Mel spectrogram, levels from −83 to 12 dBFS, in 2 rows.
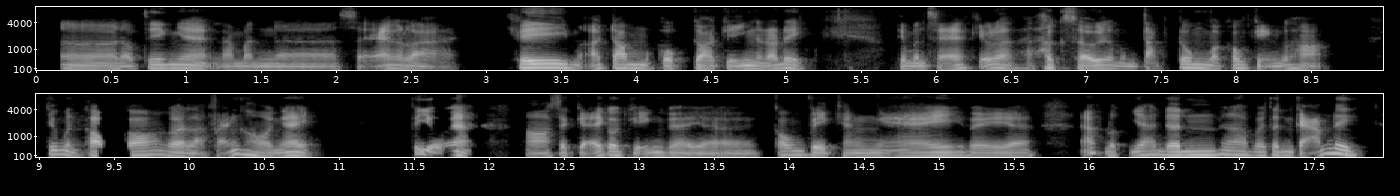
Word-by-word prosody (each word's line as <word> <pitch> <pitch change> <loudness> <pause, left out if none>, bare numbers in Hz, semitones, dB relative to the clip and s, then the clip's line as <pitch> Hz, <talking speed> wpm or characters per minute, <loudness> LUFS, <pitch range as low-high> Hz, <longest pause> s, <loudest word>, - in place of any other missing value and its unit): Ờ, 100 -4 -3
đầu 90 -1 -2
tiên 115 0 +1
nha, 105 -5 +2
là 90 +1 -6
mình, 90 -1 -5
ờ, 85 -1 -5
sẽ, 110 - -1
gọi 110 - -2
là, 80 -5 -4 0.3
khi 130 0 +8
mà 105 - -6
ở - - 0
trong 115 -1 +2
một 105 - -5
cuộc 95 0 -1
trò 95 -1 +3
chuyện 95 +2 -1
nào 95 - -2
đó 100 - +3
đi, 110 -3 +1 0.6
thì 100 - -2
mình 95 0 -2
sẽ, 95 +4 0
kiểu - - 0
là, 115 -2 -1
thực 115 -1 0
sự 100 -2 +3
là 105 0 +1
mình 95 -2 -6
tập - - -2
trung 120 -3 +2
vào 95 -2 -2
câu 115 0 0
chuyện 90 -4 -2
của 105 - -4
họ, 95 -4 -4 0.4
chứ 145 - -1
mình 135 -8 -1
không 115 +1 +5
có, 125 +3 +1
gọi 105 -5 +2
là, 85 -2 -2
phản 145 - -3
hồi 110 -9 -1
ngay. 105 0 +2 0.6
Ví - - +1
dụ - - +4
nghe, - - +7 0.4
họ 90 0 -2
sẽ 100 +2 -4
kể - - +3
câu 125 - +4
chuyện 110 -2 -3
về, 90 -4 -2
ờ, 85 - -5 0.2
công 125 +1 -1
việc 100 -6 +1
hằng 95 0 -3
ngày, 100 +3 +1
về, 100 -1 -1
ờ, 95 0 -2 0.3
áp - - -3
lực - - -5
gia 125 +2 0
đình, 120 0 +3
hay 140 -1 -2
là 130 - 0
về 110 -1 -3
tình 110 +1 -2
cảm 155 +9 +3
đi, 145 -7 +3
105 Hz, 240 wpm, -24 LUFS, 95-115 Hz, 0.6 s, khi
